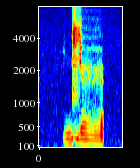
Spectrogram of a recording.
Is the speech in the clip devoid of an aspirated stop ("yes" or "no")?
yes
